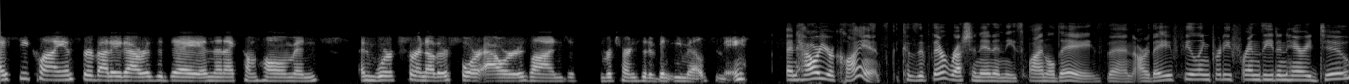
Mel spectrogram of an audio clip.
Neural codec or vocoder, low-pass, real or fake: none; 7.2 kHz; real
